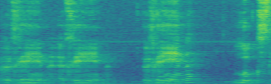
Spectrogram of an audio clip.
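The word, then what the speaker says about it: غين: It's almost like a French uvular trill.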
